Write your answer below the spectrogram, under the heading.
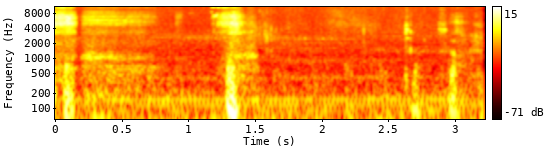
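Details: A French Bulldog snoring loudly while asleep, like a person: short rough low-pitched snorts about every one and a half seconds over a dull noisy background, with people talking softly nearby.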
